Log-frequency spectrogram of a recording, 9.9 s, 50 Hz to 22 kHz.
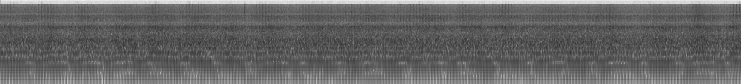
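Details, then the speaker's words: John Deere JA60 push mower after stuck-valve fix and cleaned carb, air filter refitted: pitch rising and sagging about twice a second; still surging, debris in a jet or intake air leak suspected. "And she's all over the place."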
